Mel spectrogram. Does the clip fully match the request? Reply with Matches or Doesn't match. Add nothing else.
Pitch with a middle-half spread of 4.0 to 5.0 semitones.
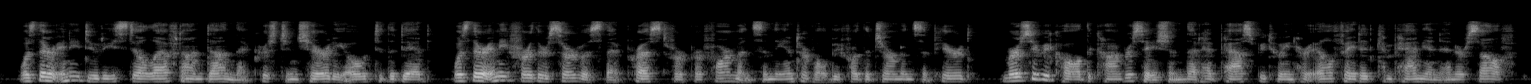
Doesn't match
